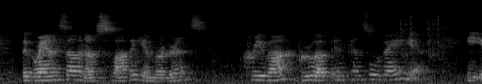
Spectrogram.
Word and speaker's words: Krivak: Well, our first author won our fiction prize, and that is Andrew Krivak.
